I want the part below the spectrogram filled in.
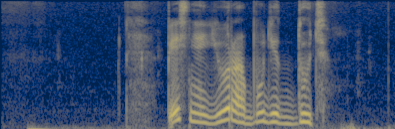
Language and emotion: Russian, neutral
